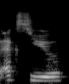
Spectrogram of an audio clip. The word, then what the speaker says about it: Xu: name, like XIU, XEU, XU, then people don't know what that X to pronounce. Actually, it pronounced like sheep, like she, she. So XU is xu, XIU is xie.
